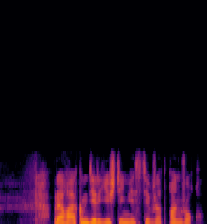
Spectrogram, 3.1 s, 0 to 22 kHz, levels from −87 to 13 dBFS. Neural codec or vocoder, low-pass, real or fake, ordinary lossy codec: none; 7.2 kHz; real; none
